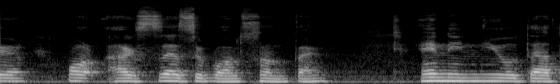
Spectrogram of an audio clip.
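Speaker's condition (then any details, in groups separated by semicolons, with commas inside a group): ALS/MND; 9 months since onset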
